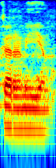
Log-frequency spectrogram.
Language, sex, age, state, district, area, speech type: Sanskrit, male, 18-30, Kerala, Ernakulam, rural, spontaneous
